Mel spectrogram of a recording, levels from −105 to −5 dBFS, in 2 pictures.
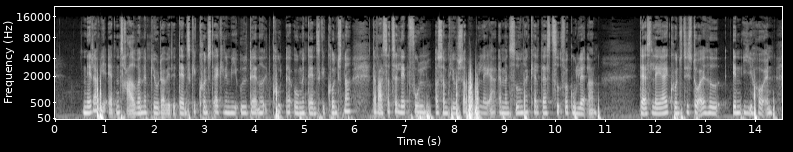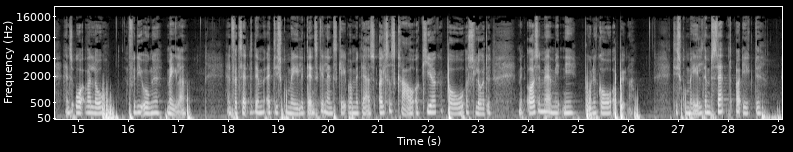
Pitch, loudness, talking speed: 170 Hz, -21 LUFS, 165 wpm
